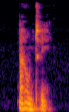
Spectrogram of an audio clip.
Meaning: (noun) 1. Generosity; also (countable) an act of generosity 2. Something given liberally; a gift 3. A reward for some specific act, especially one given by an authority or a government
- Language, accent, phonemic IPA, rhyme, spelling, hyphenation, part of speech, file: English, UK, /ˈbaʊnti/, -aʊnti, bounty, boun‧ty, noun / verb, En-uk-bounty.oga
